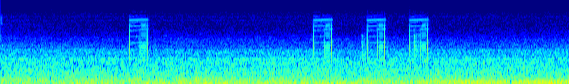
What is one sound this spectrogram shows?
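Short soft menu clicks sound as a selection moves.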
